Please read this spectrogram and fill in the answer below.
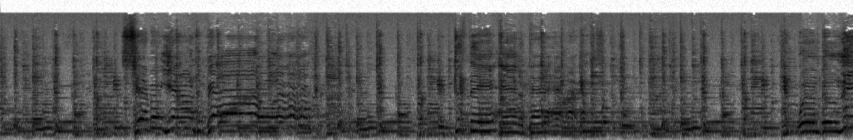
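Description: Acoustic guitar strumming chords, with a man singing over it in a live song.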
